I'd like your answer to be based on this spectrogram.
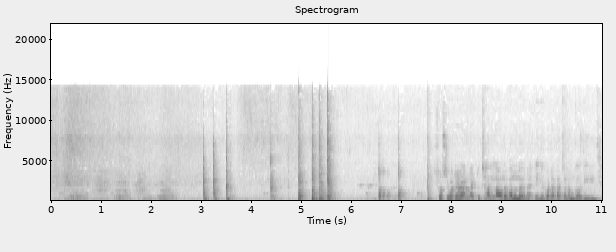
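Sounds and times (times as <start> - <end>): curry sizzling in a pan: 0.0 - 6.0
spatula knocking against pan: 3.0 - 3.7.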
